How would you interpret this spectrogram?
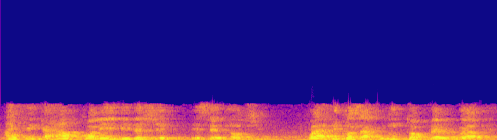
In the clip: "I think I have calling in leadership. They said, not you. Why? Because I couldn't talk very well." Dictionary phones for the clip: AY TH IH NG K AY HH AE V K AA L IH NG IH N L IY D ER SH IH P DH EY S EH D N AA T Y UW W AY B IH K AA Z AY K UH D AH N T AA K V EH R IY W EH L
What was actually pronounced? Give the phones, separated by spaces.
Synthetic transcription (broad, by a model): AY TH IH NG K AY HH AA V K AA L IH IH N L IY D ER SH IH P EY S EH D N AA T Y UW W AY B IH K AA S AY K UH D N T AA K V EH R IY W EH L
